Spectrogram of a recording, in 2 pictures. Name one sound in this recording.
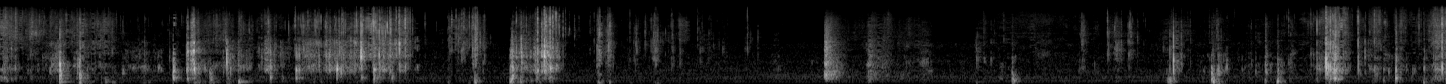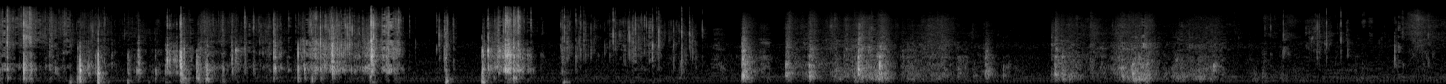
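Card packs tap and shuffle against each other.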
